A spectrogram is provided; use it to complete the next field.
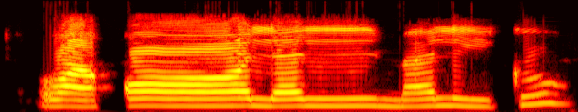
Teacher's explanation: وقال الملک، قاف کو اوپر پڑھیں گے، قاف کے آگے الف ہے تو قاف کو تھوڑا لمبا کرنا ہے 2 سیکنڈ تک۔ وقال، لام کو حرکت نہیں دینی، لل نہیں پڑھنا۔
